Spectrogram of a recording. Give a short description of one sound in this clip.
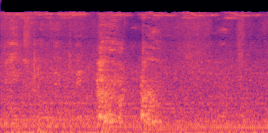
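A man speaks loudly to passengers from nearby.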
